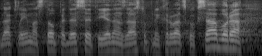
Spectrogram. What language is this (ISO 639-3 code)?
hrv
